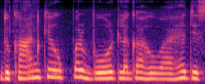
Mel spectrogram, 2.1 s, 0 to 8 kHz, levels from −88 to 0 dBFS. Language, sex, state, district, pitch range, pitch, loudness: Hindi, female, Uttar Pradesh, Muzaffarnagar, 210-240 Hz, 215 Hz, -17 LUFS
